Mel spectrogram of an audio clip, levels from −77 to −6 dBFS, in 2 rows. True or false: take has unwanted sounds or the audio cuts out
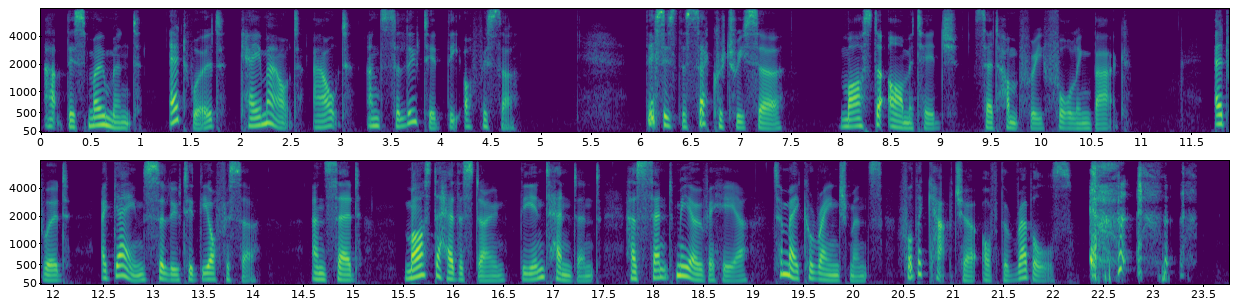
true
